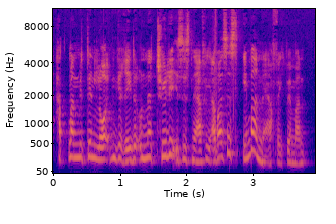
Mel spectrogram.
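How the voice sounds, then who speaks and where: Mellow-voiced woman, hesitant and frank. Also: fairly high pitch, animated, fast talker, husky. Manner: thoughtful, hesitant, many fillers, frank. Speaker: guest, cycling and city mobility advocate. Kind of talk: casual interview answers.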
